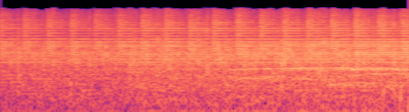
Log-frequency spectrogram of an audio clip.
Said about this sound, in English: That is the stock exchange bell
